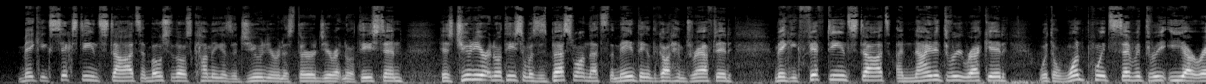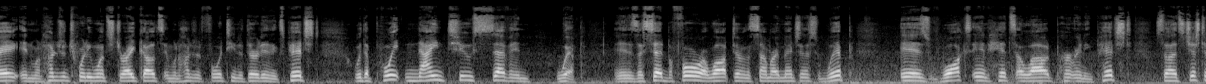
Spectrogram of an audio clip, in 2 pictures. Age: 30-49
